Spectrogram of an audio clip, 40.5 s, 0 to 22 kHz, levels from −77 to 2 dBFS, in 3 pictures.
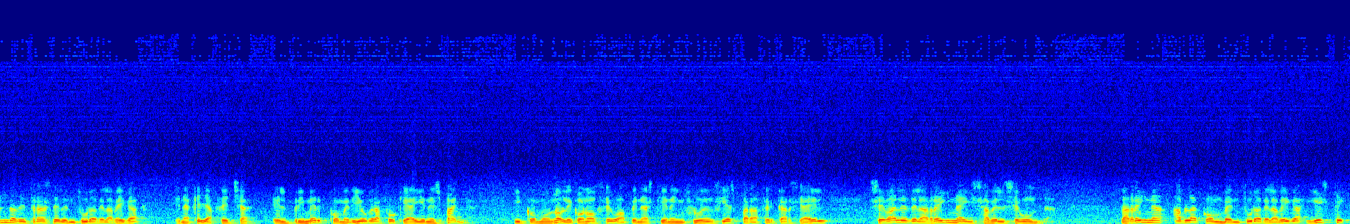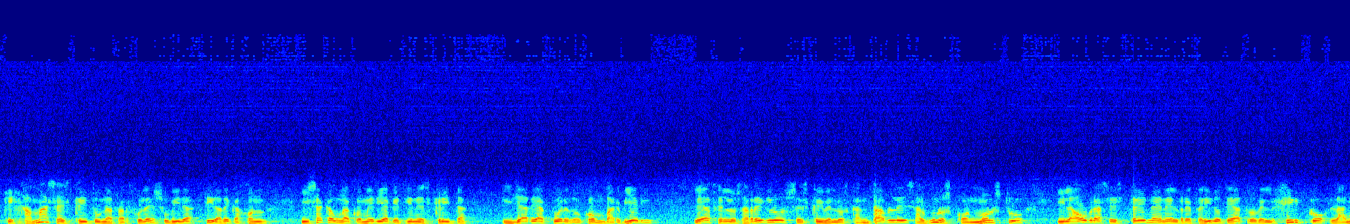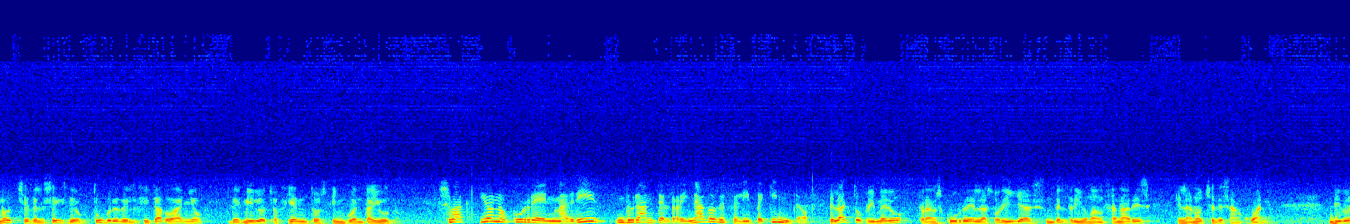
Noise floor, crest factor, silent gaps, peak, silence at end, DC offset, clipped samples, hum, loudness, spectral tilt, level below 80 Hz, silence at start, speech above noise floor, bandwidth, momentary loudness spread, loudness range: -39 dBFS; 14 dB; none; -4 dBFS; 0 s; under 0.1%; under 0.1%; none; -18 LUFS; -8.5 dB/octave; -56 dBFS; 0 s; 22 dB; 19 kHz; 5 LU; 1 LU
